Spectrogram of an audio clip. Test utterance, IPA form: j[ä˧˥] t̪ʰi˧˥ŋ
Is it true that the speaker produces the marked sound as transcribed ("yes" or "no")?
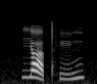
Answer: no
